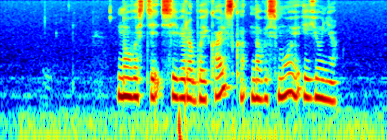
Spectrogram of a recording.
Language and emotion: Russian, neutral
